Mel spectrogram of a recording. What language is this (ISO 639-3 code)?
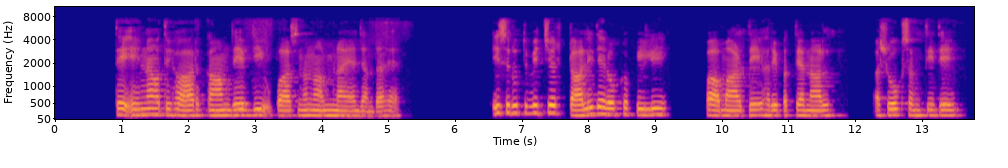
pan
